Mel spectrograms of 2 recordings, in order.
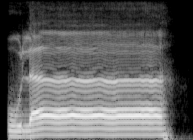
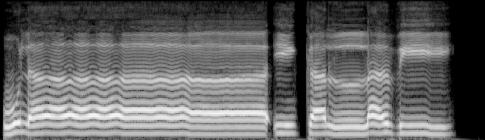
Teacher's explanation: Ada pada tulisan tetapi tiada pada bacaan. Jadi U tu satu harakat saja dan La di sini 4 ataupun 5 harakat mad wajib muttasil. Panjang 4 atau 5 harakat.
